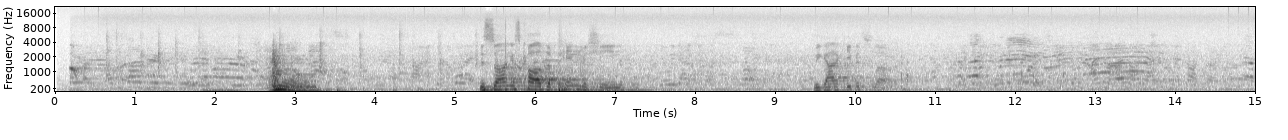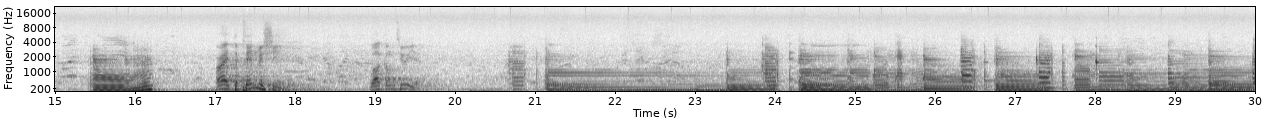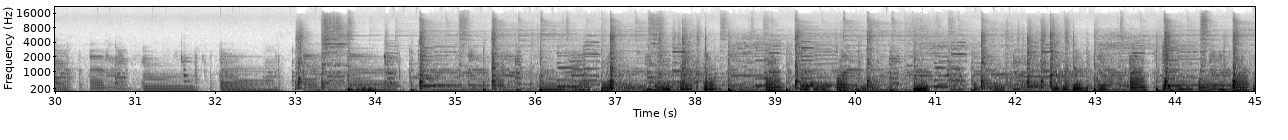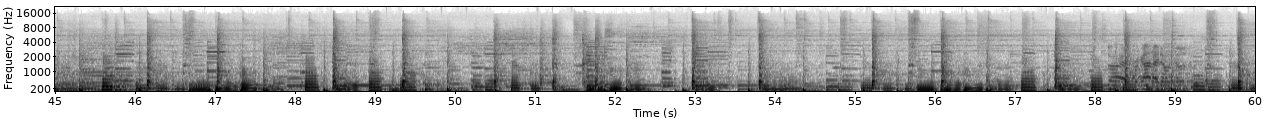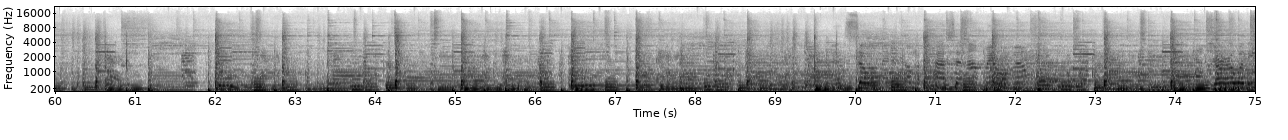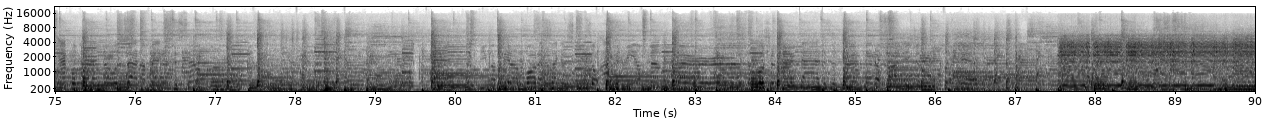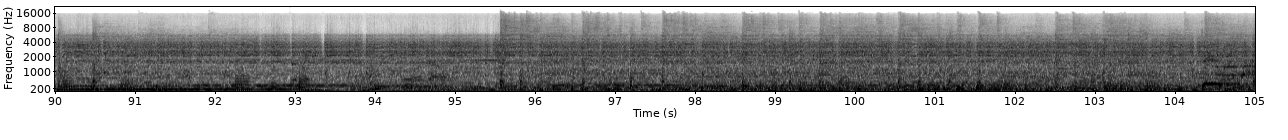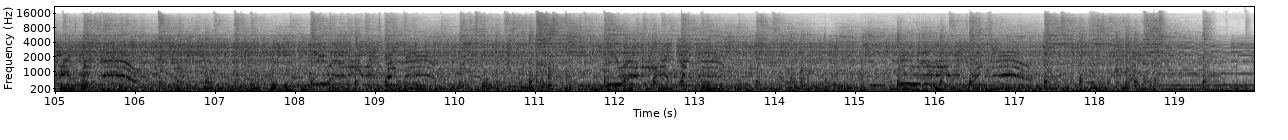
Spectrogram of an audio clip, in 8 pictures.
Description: Bass
Lead Guitar, Vocals
Drums
Live at the Underground (2/9/96) [Entire Show]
